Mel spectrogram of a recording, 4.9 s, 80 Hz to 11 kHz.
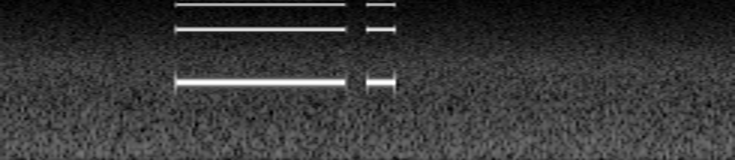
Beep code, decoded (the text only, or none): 1 long, 1 short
